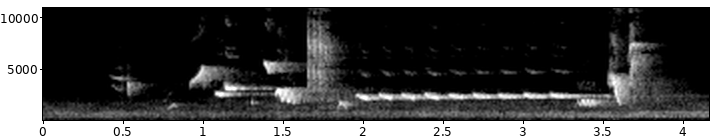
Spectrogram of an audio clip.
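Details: Male song of a common nightingale calling for partners on a May night in a big city: brief notes, then one long sustained pure whistle lasting nearly two seconds, ending in a sharp flourish, over low urban noise.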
